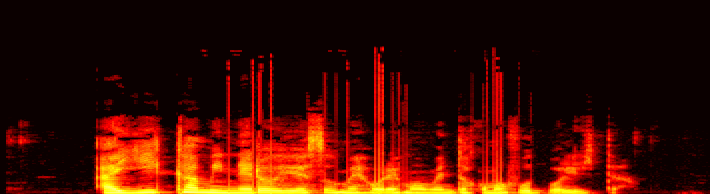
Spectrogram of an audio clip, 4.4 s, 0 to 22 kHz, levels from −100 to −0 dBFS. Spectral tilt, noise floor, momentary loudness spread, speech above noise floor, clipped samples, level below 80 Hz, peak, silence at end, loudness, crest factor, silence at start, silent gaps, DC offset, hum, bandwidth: -5.5 dB/octave; -69 dBFS; 10 LU; 49 dB; under 0.1%; -62 dBFS; -2 dBFS; 0.75 s; -20 LUFS; 18 dB; 0.6 s; none; under 0.1%; none; 9.2 kHz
